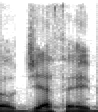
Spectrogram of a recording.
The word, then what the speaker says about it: El Jefe: Just don't let them call you El Jefe because there's a J in Spanish and it looks like a J. It looks like you pronounce it as a J, but it's pronounced as an H.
